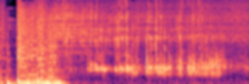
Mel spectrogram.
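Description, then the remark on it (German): A long bubbling fizz sound effect, like a carbonated drink: a sudden gush at the start, then a steady stream of small crackling, popping bubbles that gradually quiets. No one speaks. “Boah, ist das ein langes Blubbergeräusch hier hinten raus.”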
